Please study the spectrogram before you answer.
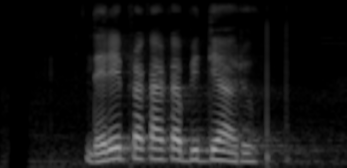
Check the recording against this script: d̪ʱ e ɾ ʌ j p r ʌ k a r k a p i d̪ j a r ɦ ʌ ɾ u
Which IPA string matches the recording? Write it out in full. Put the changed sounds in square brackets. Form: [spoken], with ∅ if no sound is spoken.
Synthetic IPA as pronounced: d̪ʱ e ɾ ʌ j p r ʌ k a r k a [b] i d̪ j a [∅] ɦ ʌ ɾ u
